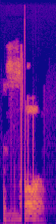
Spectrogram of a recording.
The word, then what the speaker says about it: wo: Just to correct the pronunciation, it is wo, right?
